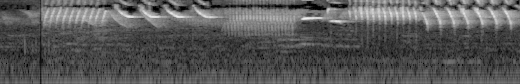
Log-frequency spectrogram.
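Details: Young-canary training recording with a buzzing trill, a few looping down-slurred whistles, a hoarse rasp, a bright whistle, then a quick rolling series of falling notes, backed by low hum.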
